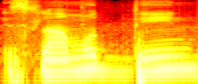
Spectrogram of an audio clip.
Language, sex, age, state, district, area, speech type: Urdu, male, 18-30, Delhi, Central Delhi, urban, spontaneous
